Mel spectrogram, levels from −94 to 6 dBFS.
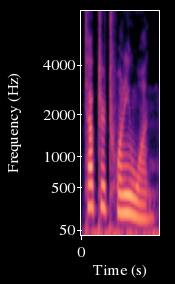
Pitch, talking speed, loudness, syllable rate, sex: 200 Hz, 185 wpm, -17 LUFS, 7.0 syllables/s, female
